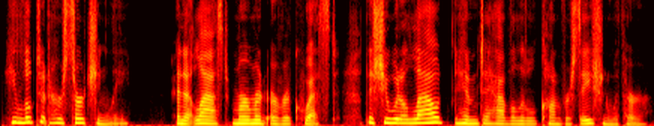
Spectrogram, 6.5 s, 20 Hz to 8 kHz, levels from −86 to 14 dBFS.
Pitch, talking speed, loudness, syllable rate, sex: 220 Hz, 210 wpm, -18 LUFS, 6.0 syllables/s, female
